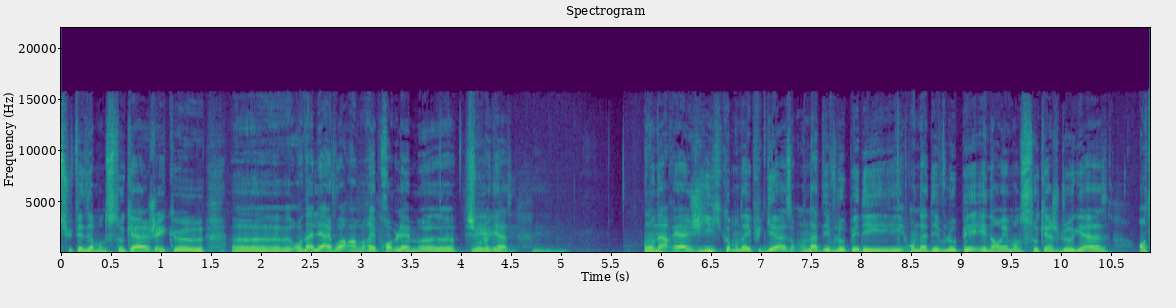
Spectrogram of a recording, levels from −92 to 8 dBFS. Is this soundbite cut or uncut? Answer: uncut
